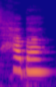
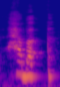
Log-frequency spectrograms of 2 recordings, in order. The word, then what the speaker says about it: حبق: حبق. يعني basil. مش حبا. لا غلط. حبق. Okay.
